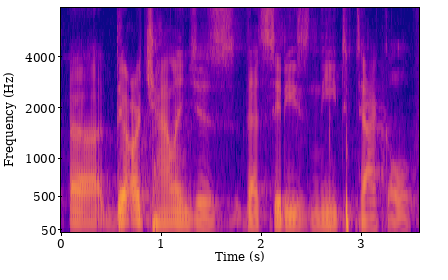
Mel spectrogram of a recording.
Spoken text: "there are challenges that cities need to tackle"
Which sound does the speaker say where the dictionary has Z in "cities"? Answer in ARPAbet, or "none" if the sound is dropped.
Z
